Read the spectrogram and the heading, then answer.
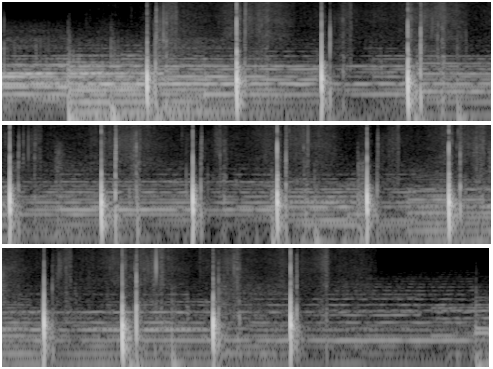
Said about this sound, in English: Soft footsteps exited the room, hard steps entered.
